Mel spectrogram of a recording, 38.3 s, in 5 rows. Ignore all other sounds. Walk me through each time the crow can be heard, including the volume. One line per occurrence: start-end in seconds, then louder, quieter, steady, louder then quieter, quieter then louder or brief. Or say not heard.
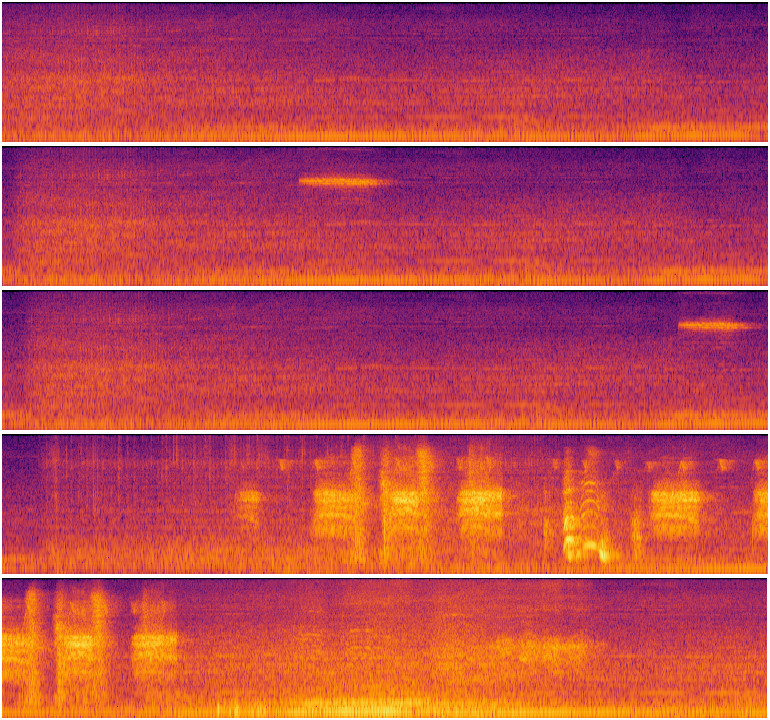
25.4-36.7 quieter.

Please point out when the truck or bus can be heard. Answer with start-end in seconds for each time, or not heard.
0.0-38.2.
